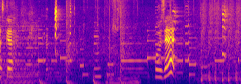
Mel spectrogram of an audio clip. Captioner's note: toy squeaking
